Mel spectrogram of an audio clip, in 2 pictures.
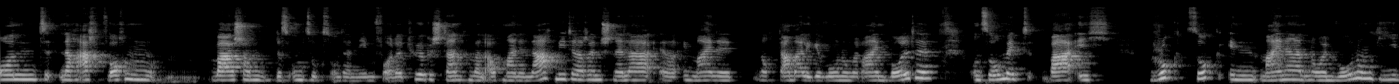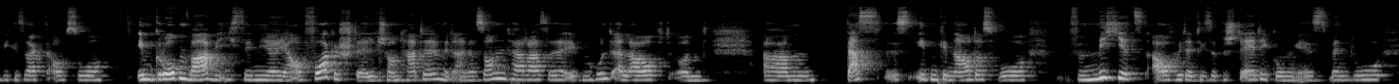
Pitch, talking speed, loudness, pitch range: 205 Hz, 160 wpm, -26 LUFS, 195-220 Hz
